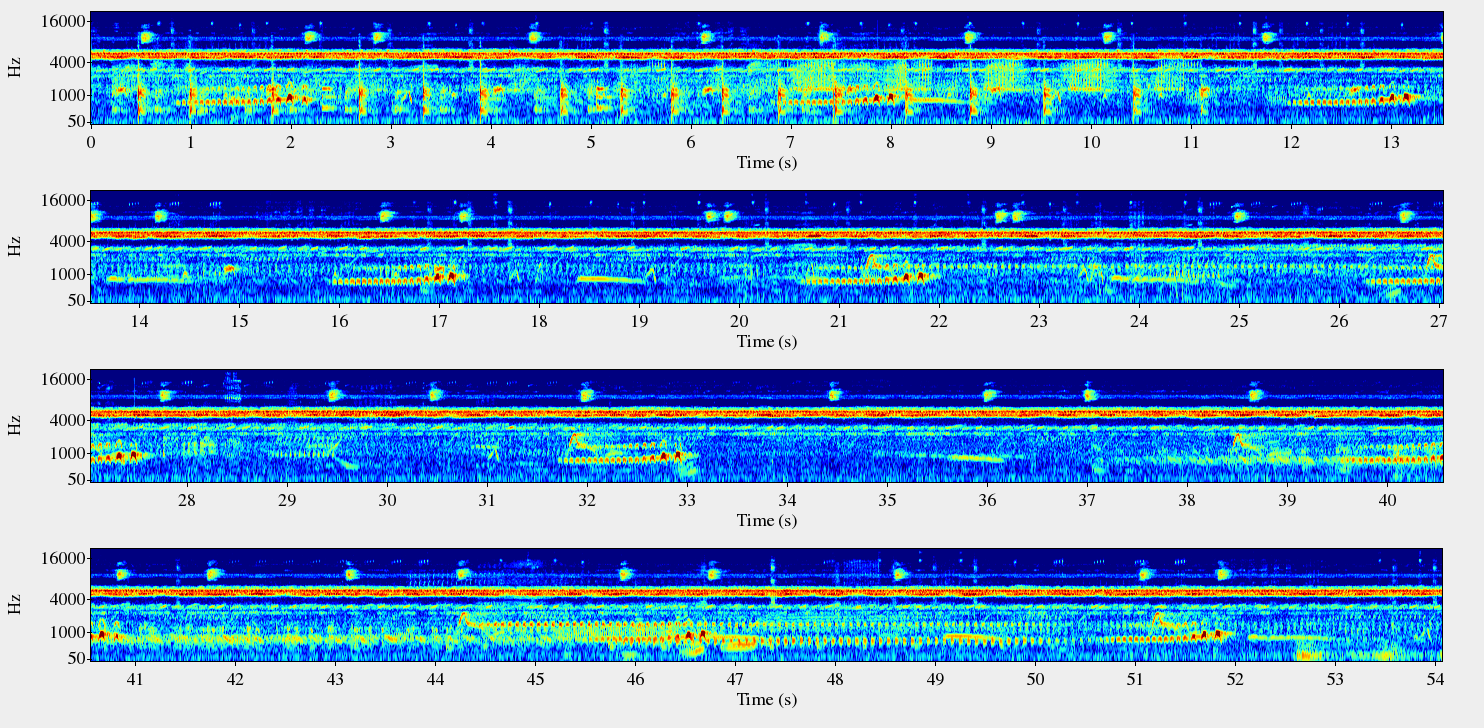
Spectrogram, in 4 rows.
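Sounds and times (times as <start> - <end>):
faint high ticking: 0.0 - 11.6
crickets trilling: 0.0 - 54.0.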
